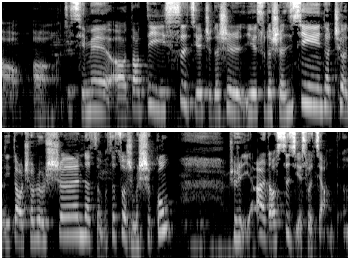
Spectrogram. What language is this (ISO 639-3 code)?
zho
